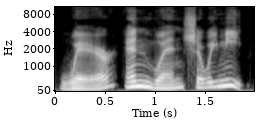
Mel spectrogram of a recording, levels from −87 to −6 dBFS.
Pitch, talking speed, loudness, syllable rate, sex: 170 Hz, 180 wpm, -16 LUFS, 3.8 syllables/s, male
